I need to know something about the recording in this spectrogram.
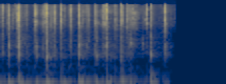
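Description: Keyboard typing sound effect: a fast run of key clicks over a low rumble, cutting off suddenly near the end.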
